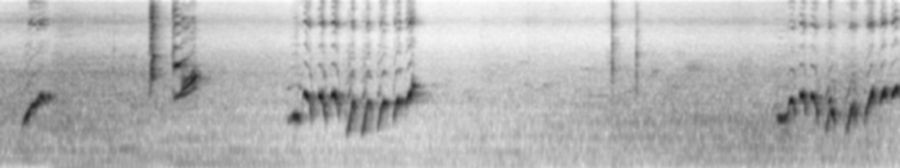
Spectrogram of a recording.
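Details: Singing white-rumped shama, kept as a lure for other birds, delivers rapid runs of rising and falling whistles in separate bursts, with sharp high clicks between phrases and a low hum in the background.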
